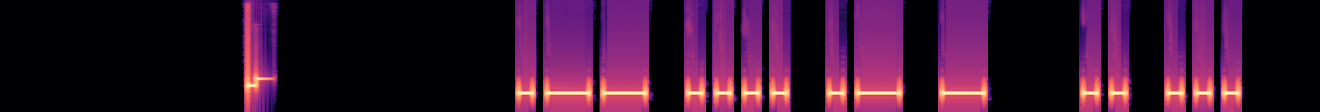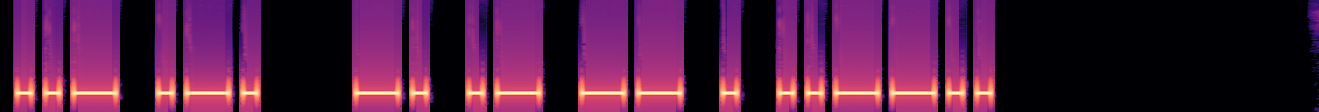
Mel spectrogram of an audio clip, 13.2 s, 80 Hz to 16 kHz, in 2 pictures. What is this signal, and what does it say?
Morse code, heard as a keyed tone, about 17 wpm, 700 Hz. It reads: WHAT IS UR NAME?
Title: Sentences from Top 200 Words and Abbreviations 17wpm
